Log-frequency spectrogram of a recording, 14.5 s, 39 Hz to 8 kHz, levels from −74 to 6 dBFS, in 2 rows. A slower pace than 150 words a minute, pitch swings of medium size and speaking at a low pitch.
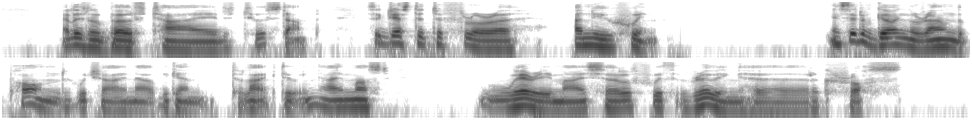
Yes: average, 140 wpm; average, 4.3 semitones; low, 105 Hz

